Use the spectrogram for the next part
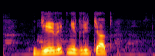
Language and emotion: Russian, neutral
